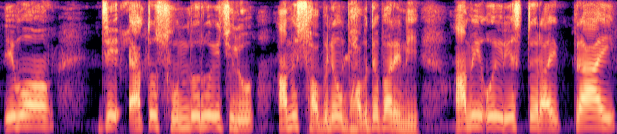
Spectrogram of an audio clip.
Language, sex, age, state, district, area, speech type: Bengali, male, 30-45, West Bengal, North 24 Parganas, rural, spontaneous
